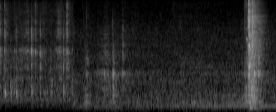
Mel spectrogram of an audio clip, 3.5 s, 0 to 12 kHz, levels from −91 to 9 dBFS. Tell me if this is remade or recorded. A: recorded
